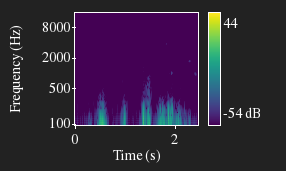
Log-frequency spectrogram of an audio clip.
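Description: A few low, dull thumps at irregular intervals, more closely packed in the second half.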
